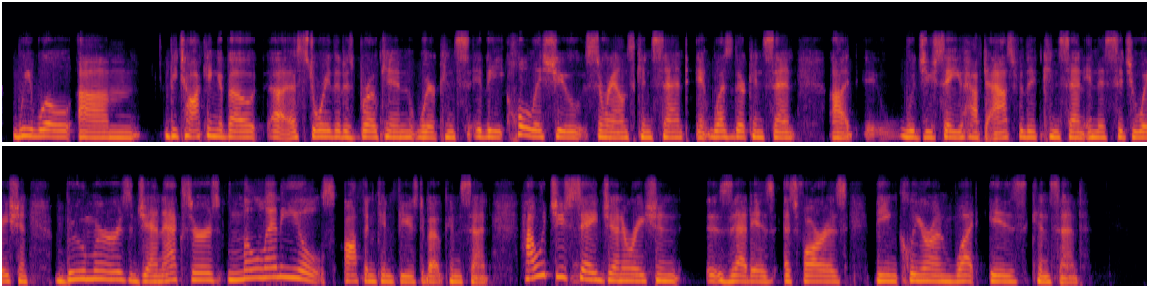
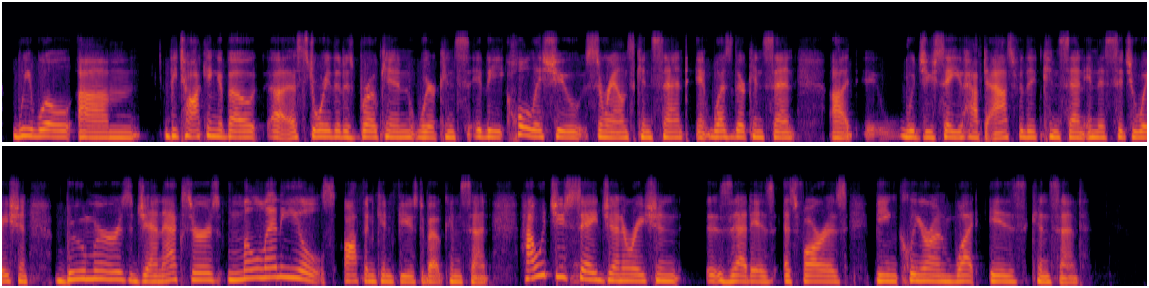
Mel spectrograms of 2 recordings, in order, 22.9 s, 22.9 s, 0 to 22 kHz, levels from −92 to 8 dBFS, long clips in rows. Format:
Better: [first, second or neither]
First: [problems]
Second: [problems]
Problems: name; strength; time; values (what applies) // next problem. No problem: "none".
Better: second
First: garbled, watery; badly; nothing above 7.5 kHz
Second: garbled, watery; slightly; nothing above 7.5 kHz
